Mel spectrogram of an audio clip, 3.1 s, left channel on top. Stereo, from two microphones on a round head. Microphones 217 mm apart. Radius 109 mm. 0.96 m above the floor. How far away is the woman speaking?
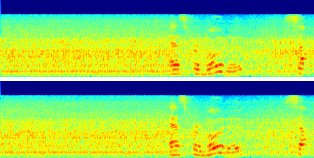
About 0.8 m.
